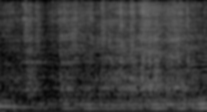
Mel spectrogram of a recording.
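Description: Near silence, with a faint, low, steady drone.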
